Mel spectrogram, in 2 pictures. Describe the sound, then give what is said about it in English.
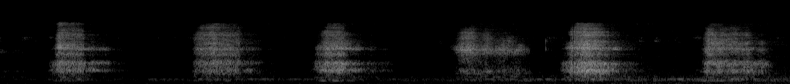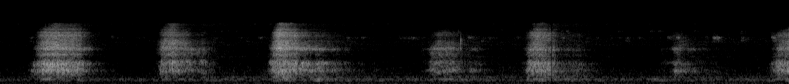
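Rhythmic, hissing breaths come from a throat friction breathing exercise, with the air drawn through a constricted throat. There are many evenly paced breaths, each a soft, breathy rush, fairly faint, with no talk. “that's the purpose of throat friction. So I'm just going to do an example now.”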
